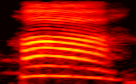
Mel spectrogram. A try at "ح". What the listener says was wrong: So, with the ha, if you could say with a strong voice, ha. A bit more stronger from the middle of your throat, ha. I want you to imagine, remember, imagine on a cold day and you blow out and you see smoke coming from your mouth, don't you? You say ha. So I want that kind of ha. So imagine you can see smoke coming out.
